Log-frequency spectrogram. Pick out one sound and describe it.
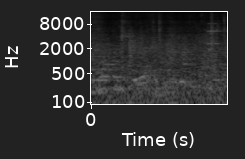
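A crowd of shoppers murmurs nearby.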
